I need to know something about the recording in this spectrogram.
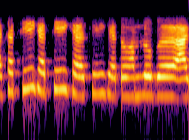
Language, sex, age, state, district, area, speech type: Hindi, female, 18-30, Bihar, Vaishali, rural, conversation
